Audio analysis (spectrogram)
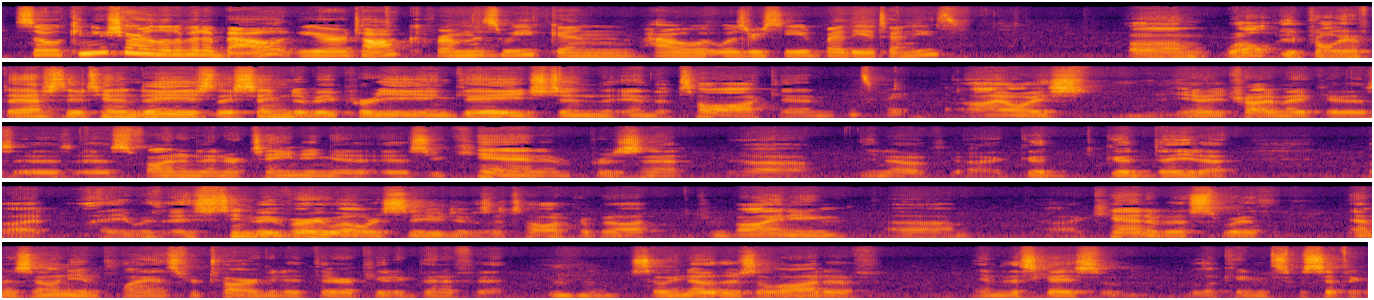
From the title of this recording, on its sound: Special Edition LIVE from CSC West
